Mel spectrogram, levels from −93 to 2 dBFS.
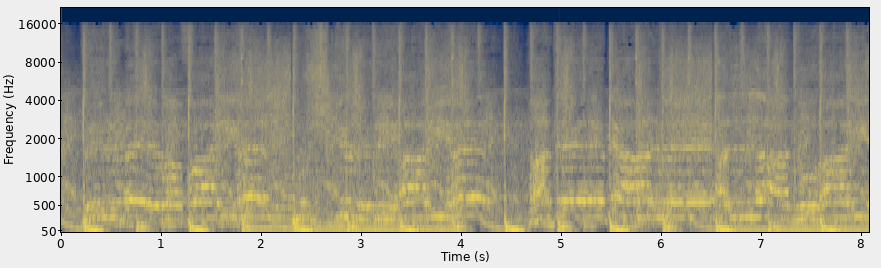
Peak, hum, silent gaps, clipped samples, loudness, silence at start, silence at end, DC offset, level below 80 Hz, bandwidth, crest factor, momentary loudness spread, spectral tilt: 0 dBFS; none; none; under 0.1%; -13 LUFS; 0 s; 0 s; under 0.1%; -18 dBFS; 16.5 kHz; 12 dB; 2 LU; -4.5 dB/octave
